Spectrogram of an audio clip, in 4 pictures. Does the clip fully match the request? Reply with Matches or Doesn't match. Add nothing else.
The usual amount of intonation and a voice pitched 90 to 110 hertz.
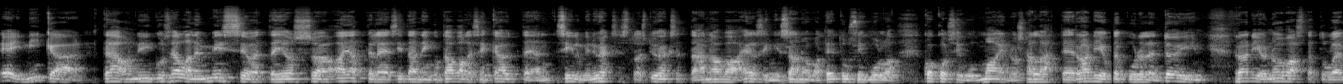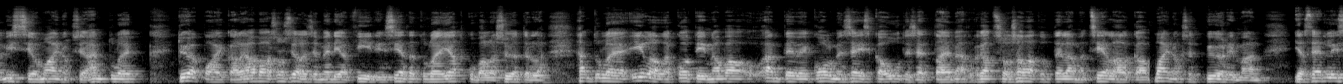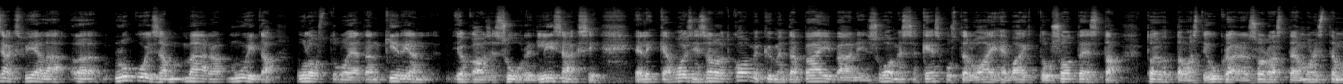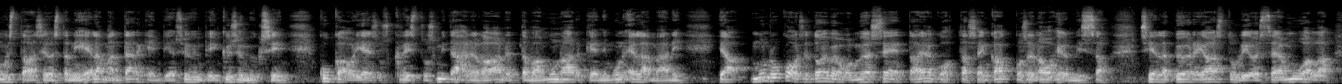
Doesn't match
